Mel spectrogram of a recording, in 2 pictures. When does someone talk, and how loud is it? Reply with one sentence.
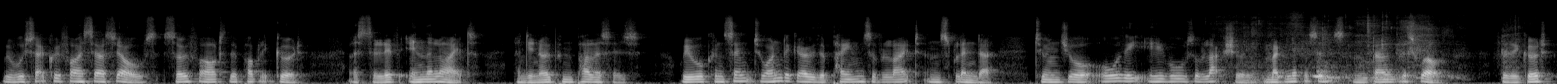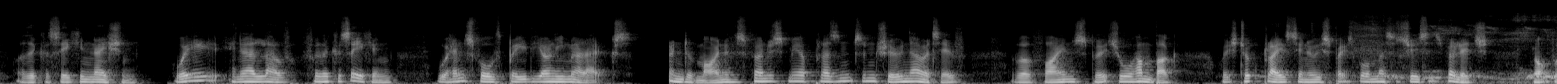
You can hear the talking from 0.0 to 31.0 s, at a steady volume.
